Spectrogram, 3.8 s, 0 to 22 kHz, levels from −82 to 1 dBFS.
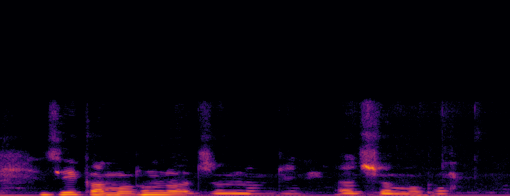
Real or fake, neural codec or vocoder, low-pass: fake; autoencoder, 48 kHz, 128 numbers a frame, DAC-VAE, trained on Japanese speech; 10.8 kHz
